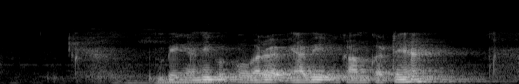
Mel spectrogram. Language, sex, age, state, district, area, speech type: Hindi, male, 45-60, Uttar Pradesh, Chandauli, urban, spontaneous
